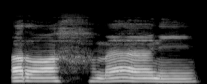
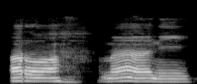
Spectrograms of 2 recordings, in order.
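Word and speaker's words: الرحمن: Seharusnya ro dibaca dengan tebal atau tafkhim. Contoh yang salah. Arrahman arrahmani. Arrahmani. Contoh yang benar adalah dengan menebalkan huruf ro, yaitu mengangkat pangkal lidah ke langit-langit.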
